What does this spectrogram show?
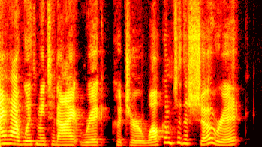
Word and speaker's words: Kutcher: I pronounce I pronounce it Kutcher. You're like Kutcher. Um, think of Ashton Kutcher. I'm his twin brother.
